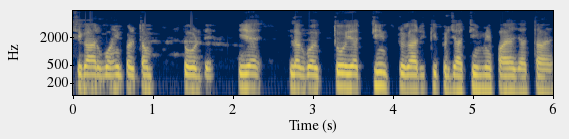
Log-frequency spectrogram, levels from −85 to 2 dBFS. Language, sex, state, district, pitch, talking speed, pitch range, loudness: Hindi, male, Uttar Pradesh, Hamirpur, 160 Hz, 180 wpm, 150-170 Hz, -14 LUFS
